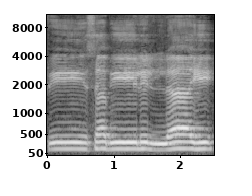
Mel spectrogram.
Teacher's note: لفظ اللہ کی لام سے پہلے والے حرف کے نیچے زیر آئی ہوئی ہے، اس لیے لفظ اللہ کی لام کو باریک کر کے پڑھیں گے۔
